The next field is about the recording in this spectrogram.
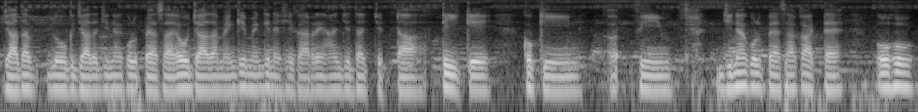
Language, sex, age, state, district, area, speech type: Punjabi, male, 18-30, Punjab, Kapurthala, urban, spontaneous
